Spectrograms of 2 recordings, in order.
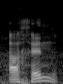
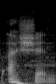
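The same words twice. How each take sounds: First: "Aachen" with a throaty ch; German-style pronunciation. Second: "Aachen" with a French sh sound; French pronunciation. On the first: Retold or imitated. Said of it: "il y en a qui disent que ça s'appelle". (« Aachen » à l'allemande, avec un ch raclé) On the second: Shown as a demonstration. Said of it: "j'ai l'accent français". (« Aachen » prononcé à la française, avec un ch doux)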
